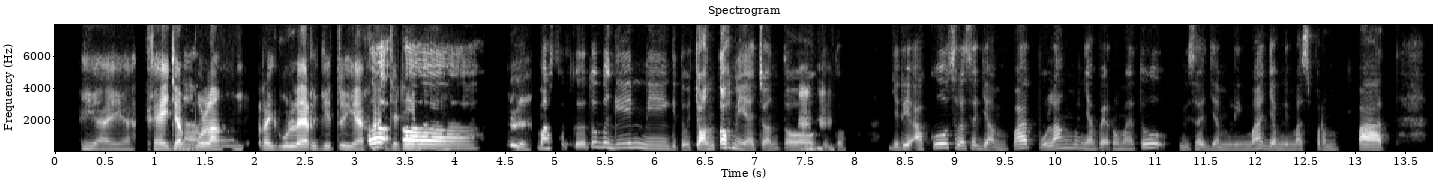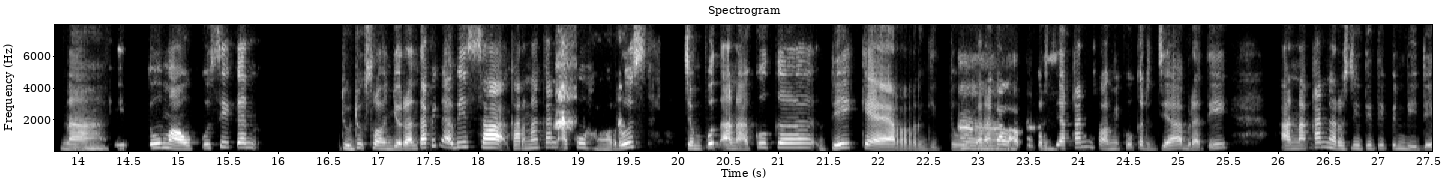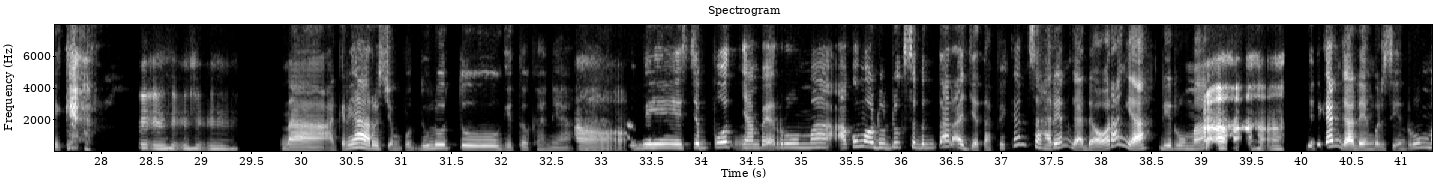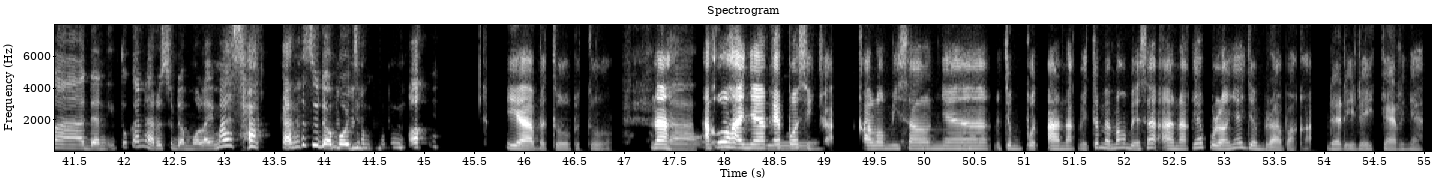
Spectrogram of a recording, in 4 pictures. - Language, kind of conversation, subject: Indonesian, advice, Bagaimana saya bisa tetap fokus tanpa merasa bersalah saat mengambil waktu istirahat?
- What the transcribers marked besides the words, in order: in English: "full"; chuckle; in English: "daycare"; laughing while speaking: "daycare"; in English: "daycare"; laughing while speaking: "masak karena sudah mau jam enam"; tapping; in English: "daycare-nya?"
